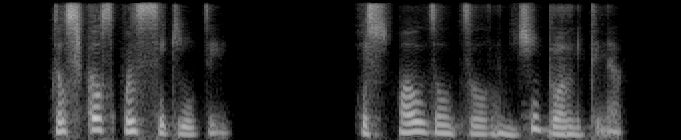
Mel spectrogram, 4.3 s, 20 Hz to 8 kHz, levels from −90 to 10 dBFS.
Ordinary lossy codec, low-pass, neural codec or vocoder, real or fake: AAC, 48 kbps; 7.2 kHz; codec, 16 kHz, 0.5 kbps, FreqCodec, larger model; fake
